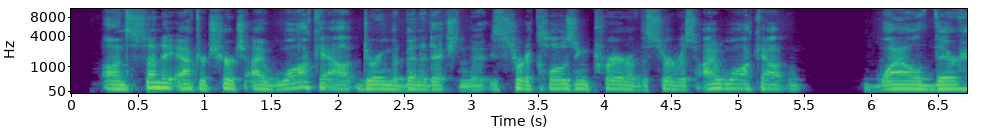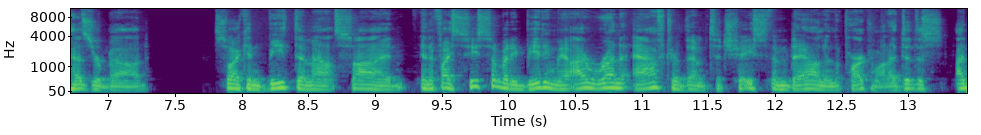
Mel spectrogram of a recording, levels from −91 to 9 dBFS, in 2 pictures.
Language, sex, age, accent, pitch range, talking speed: English, male, 50-69, American, 105-130 Hz, 245 wpm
